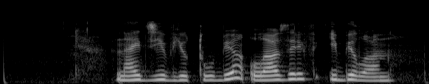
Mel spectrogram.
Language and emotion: Russian, neutral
